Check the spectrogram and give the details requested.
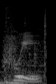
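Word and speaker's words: huit: When you say oui, which is eight in French, you don't actually pronounce a T, which I've been doing that. Don't do that. Oui. It's oui, because you don't pronounce a T because it's not careful.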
